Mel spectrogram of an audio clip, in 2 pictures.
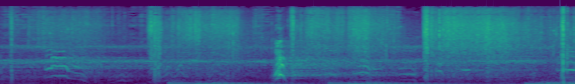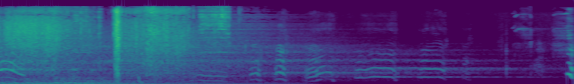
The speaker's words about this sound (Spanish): Y lo peor de todo es que el perro empezaba a ladrar furiosamente.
